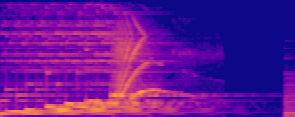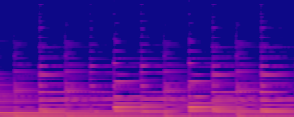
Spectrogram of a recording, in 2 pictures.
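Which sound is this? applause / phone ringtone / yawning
phone ringtone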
